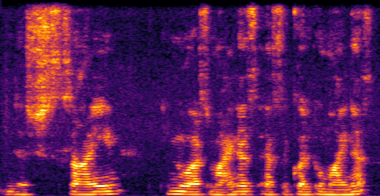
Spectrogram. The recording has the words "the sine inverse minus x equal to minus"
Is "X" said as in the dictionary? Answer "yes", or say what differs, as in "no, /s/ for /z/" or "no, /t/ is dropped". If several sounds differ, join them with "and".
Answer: no, /k/ is dropped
